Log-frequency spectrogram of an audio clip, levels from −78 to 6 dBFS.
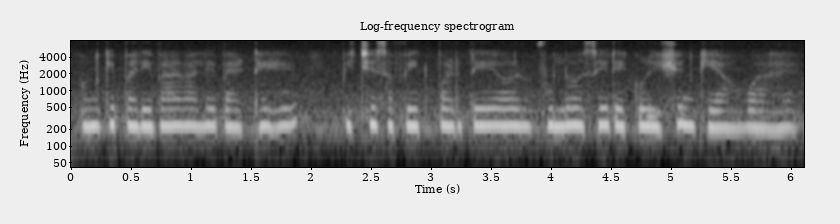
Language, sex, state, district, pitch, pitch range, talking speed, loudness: Hindi, female, Chhattisgarh, Raipur, 230 Hz, 225-235 Hz, 145 wpm, -22 LUFS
